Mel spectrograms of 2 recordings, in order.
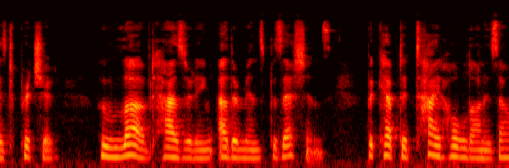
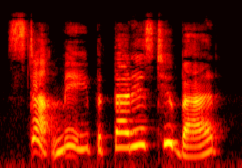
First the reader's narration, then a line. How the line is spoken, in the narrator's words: cried Wilding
